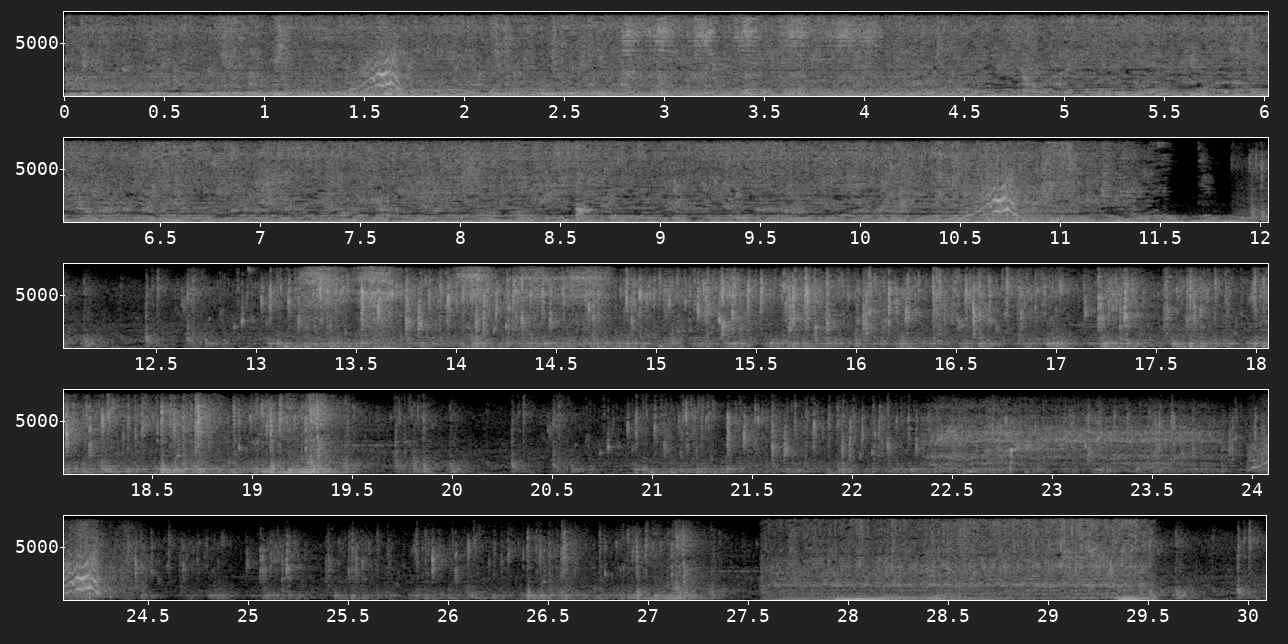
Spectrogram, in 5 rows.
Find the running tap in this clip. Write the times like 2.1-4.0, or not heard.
0.0-30.0.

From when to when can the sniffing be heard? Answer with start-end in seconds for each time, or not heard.
2.8-4.2, 13.1-14.8, 21.7-24.1.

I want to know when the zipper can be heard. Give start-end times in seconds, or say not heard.
1.4-1.9, 10.5-11.0, 23.9-24.4.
